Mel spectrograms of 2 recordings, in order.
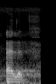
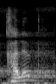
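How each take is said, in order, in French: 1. Il commence par une voyelle, le 'q' est tombé. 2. Il commence par la consonne 'q', une consonne profonde et postérieure. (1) "mais en arabe libanais, on dit alb" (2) "en arabe standard, c'est euh, qalb"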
